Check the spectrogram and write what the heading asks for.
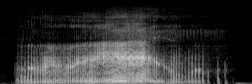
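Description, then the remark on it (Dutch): A human voice imitates a lion's roar: one long, rough, growling bellow that swells, peaks, then breaks into a few short grunting bursts before stopping. Fairly loud, no other talk. “ik heb ook nog geprobeerd om een leeuwimitatie ja. na te doen.”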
